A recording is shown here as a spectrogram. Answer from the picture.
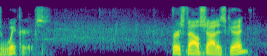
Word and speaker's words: Wicker: her first foul now they're pronouncing it as witchers but I was told by the coach that it is Wickers first foul shot is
